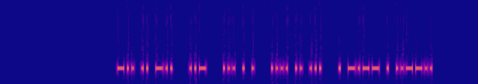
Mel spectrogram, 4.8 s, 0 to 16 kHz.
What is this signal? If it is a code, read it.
Morse code, heard as a keyed tone, about 47 wpm, 700 Hz. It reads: DID U SEE HIS EYE?
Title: Sentences from Top 300 Words and Abbreviations 50wpm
